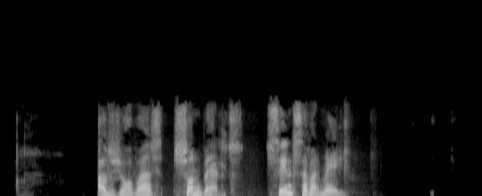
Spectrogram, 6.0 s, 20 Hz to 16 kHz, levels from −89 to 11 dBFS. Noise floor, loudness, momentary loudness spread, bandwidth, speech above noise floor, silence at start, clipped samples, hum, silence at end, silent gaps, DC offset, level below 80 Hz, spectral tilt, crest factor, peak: -67 dBFS; -18 LUFS; 16 LU; 8 kHz; 48 dB; 1.25 s; under 0.1%; none; 1.7 s; none; under 0.1%; -64 dBFS; -4 dB/octave; 20 dB; -2 dBFS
